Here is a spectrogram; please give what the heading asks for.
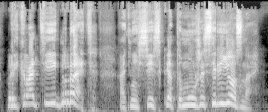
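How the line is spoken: Shouted. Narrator (Russian): Тодороки крикнул

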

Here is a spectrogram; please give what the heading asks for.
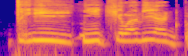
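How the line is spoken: Near shriek. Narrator (Russian): почти завизжала Ксения

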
